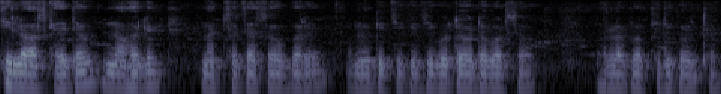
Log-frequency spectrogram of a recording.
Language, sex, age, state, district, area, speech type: Odia, male, 30-45, Odisha, Kendujhar, urban, spontaneous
